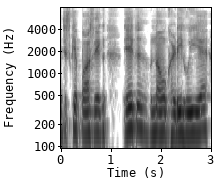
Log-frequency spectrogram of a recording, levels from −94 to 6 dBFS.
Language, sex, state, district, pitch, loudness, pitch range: Hindi, male, Uttar Pradesh, Saharanpur, 150 Hz, -14 LUFS, 145-160 Hz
